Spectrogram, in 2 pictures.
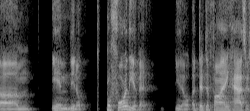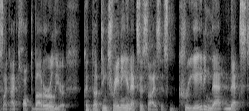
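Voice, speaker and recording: Against a quiet background, a man with an American accent speaks with lively intonation. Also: medium pitch for a man. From New York. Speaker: former firefighter and public health expert. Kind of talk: lecture. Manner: fast.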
